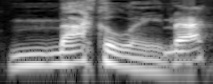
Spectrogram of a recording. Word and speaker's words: McElhaney: How do you pronounce his last name? – McElhaney. – McElhaney.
